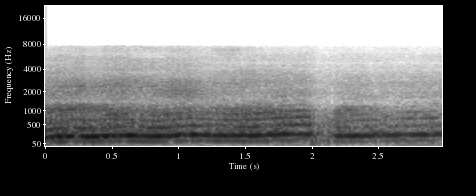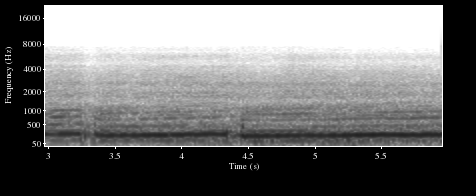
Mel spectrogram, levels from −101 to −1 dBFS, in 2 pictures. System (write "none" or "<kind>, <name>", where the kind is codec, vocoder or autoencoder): vocoder, BigVGAN v2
